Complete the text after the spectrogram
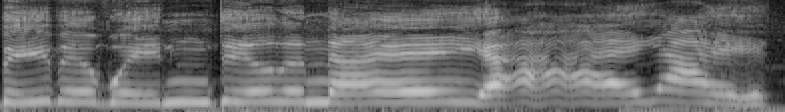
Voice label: BABY NIGHT, FEMALE; AMG; Global Trance Mission VOL-2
